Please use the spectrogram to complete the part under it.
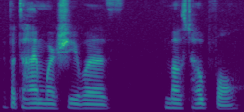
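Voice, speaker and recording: A man's voice: mid-range voice, flat delivery, measured pace, a bit bright, no room sound. A man hosting a let's play, giving casual commentary on a game.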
